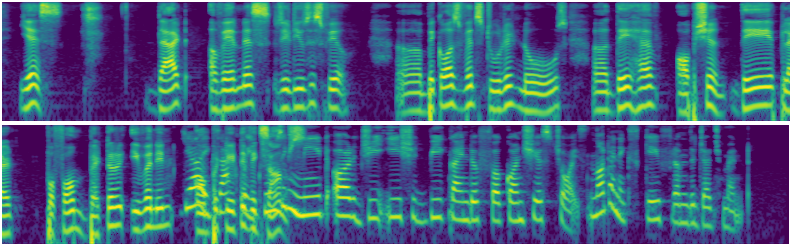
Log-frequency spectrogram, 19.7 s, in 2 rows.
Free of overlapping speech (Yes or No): No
